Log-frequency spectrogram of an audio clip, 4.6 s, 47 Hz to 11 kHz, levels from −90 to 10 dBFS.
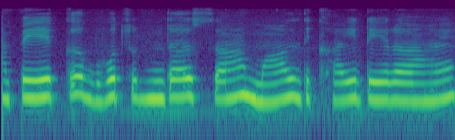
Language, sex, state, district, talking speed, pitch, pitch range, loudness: Hindi, female, Delhi, New Delhi, 145 wpm, 240 Hz, 225-255 Hz, -15 LUFS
